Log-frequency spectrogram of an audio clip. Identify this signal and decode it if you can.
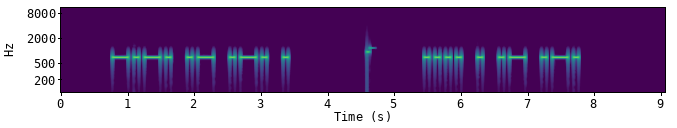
Morse code, heard as a keyed tone, about 15 wpm, 700 Hz. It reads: CARE HEAR
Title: Sentences from Top 300 Words - New Word Drill - 15wpm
